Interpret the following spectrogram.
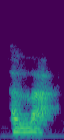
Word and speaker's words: Halak: The A is going to drop off with the K. So you left with L-A and then K. Halak. Halak is how you say that word.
